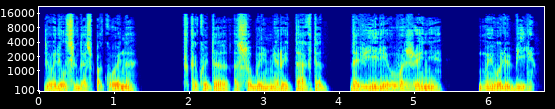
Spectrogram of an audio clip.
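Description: Man, first-person memoir narration, calm measured telling, very low voice, dry close sound. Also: vocal fry, husky, no echo.

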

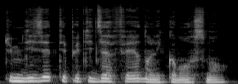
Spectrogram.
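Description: A man voicing a kind young invalid lady who speaks softly and coaxingly. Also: medium pitch, fast talker, pitched above the performer's own voice, lightly acted. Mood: gentle. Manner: soft, coaxing.

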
